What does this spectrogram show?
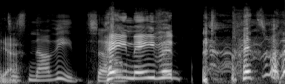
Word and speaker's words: Navid: How do you say it? It's Navid. Navid, And he not told me, Navid. Feliz Navidad is how he's like. Navid. It's like without the Feliz Navid. or the da.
